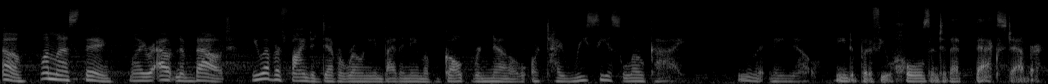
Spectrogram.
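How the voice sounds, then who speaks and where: An actress playing a wry, cocky smuggler in a video game, talking in a folksy, sardonic way. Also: female voice, low-pitched, fairly quick, slightly rough. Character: brash, wry female smuggler running an underworld supply chain. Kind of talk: scripted video game dialogue. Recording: reverberant hall with background hum.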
